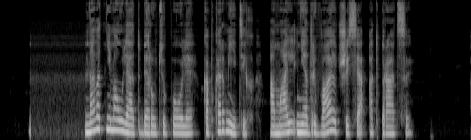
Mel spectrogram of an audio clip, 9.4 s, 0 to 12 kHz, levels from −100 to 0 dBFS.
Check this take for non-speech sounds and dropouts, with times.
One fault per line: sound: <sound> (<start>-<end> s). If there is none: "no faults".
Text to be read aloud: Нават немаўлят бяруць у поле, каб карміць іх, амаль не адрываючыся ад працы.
no faults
